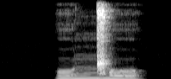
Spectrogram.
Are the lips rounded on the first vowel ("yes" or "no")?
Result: yes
